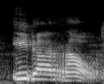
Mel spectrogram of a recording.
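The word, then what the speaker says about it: इधर आओ: Idarao, ditulisnya idar spasi ao, tapi dibacanya idarao.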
